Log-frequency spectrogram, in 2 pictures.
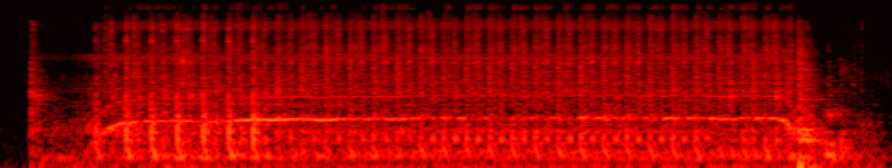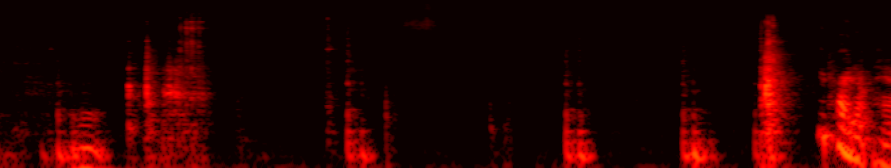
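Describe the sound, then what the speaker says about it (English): A sewing machine bastes ribbon in place along the top of a crossbody bag, running in one steady buzzing stretch of about five seconds, then stopping, followed by clicks and handling knocks with a voice talking. "I'm just going to close off that top, just baste that in place."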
